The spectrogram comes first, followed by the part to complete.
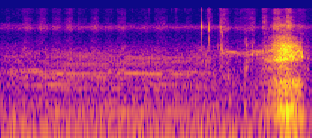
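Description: A faint, drawn-out pitched call lasting about a second, in the background of a quiet room.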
